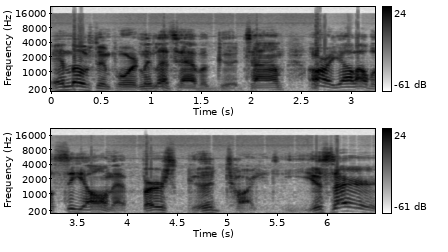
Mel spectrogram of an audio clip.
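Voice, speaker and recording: A man keeps a moderate pace, the sound dry with no echo. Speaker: hobby metal detecting vlogger. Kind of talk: casual vlog chat. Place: car. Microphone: phone near.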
